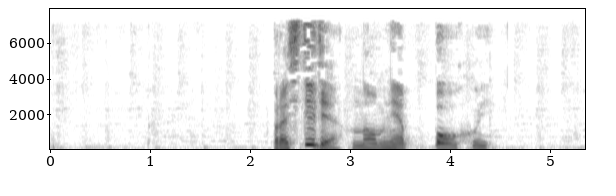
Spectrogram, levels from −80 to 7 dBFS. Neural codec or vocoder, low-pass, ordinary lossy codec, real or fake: none; 7.2 kHz; MP3, 32 kbps; real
